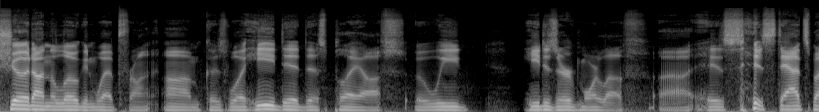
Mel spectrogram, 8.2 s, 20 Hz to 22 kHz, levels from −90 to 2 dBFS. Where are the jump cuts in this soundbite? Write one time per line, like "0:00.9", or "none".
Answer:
0:01.6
